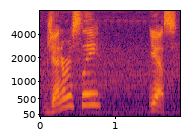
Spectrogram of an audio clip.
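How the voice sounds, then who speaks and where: An actor playing a sheepish, disillusioned son in a family sitcom, deadpan and slow. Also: male voice, extremely high pitch, a little hiss or hum, exaggerated voice, rough recording. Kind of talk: sitcom acting.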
